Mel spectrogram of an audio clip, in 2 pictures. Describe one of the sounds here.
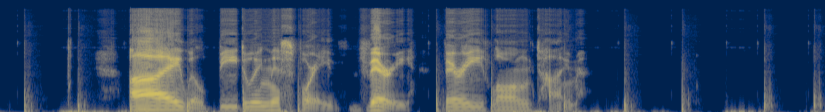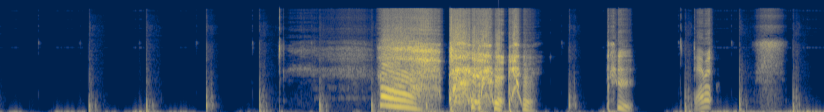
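Stone blocks thud softly as they are placed one after another.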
